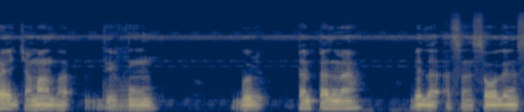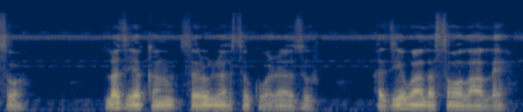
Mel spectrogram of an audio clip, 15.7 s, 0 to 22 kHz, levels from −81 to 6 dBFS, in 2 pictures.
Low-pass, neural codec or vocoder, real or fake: 14.4 kHz; none; real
